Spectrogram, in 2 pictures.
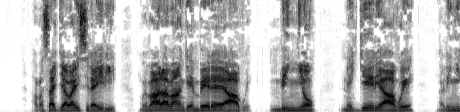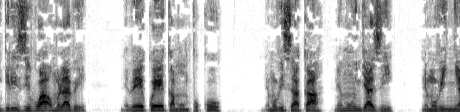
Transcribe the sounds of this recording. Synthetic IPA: a̰βasaɟːaːβajisiɾaiɾi | βwe̞βalaβaːŋɡe̞ːmbe̞ːɾajaːβwe̞̰ | mbiɲːo̞ | ne̞ɟːe̞ːɾjaːβwe̞ | ŋɡa̰liɲiɟiɾiziβwao̞mulaβe̞ | nʔḛβe̞ːkwe̞ːkamumpuku | ne̞muβisaka | ne̞muːɲɟazi | ne̞muβiɲːa

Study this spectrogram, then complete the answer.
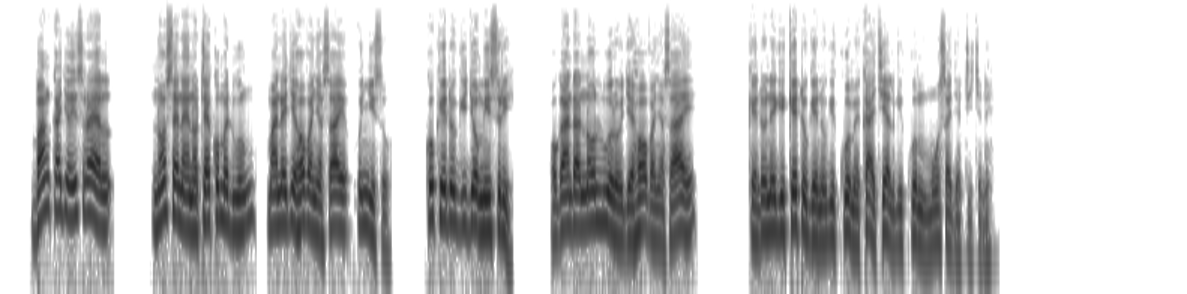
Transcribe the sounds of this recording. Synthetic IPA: baŋkad͡ʒɔɪsɾaɛl | nɔsɛnɛnɔtɛkɔmadwoŋmanɛd͡ʒɛhɔvaɲasajeoɲiso̰ | kokedoɡid͡ʒɔmisɾḭ | ɔɡandanɔlwoɾod͡ʒɛɦɔvaɲasaje | kendonɛɡiketoɡenoɡikwomekaːt͡ʃɪɛlɡikwommʊsad͡ʒatit͡ʃnɛ̰

